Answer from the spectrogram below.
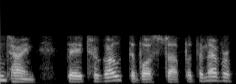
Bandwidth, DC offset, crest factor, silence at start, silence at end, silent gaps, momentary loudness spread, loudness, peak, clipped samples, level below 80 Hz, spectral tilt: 4.1 kHz; under 0.1%; 18 dB; 0 s; 0.05 s; none; 4 LU; -23 LUFS; -6 dBFS; under 0.1%; -76 dBFS; -8 dB/octave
